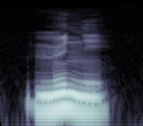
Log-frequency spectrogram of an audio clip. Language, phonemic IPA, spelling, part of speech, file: French, /mə.ne/, mener, verb, Fr-mener.ogg
- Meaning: 1. to lead, to take 2. to lead, to run, to take charge 3. to lead, to be leading, to be in the lead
